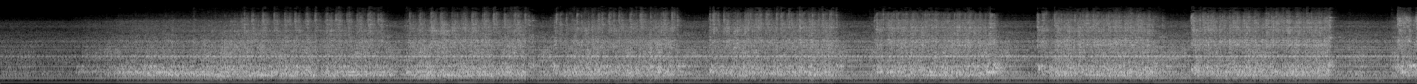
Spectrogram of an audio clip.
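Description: A drill bit grinds loudly through metal, pausing briefly now and then.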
